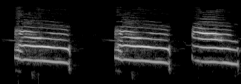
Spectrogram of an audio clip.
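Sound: cat meowing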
